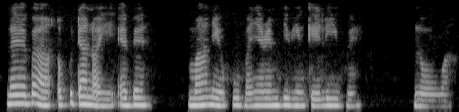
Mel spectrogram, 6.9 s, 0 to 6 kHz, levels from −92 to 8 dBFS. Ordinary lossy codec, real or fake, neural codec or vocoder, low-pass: none; real; none; 5.4 kHz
